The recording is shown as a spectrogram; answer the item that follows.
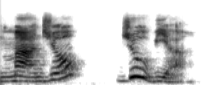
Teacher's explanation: em algumas regiões, os dois L's vão ser pronunciados como um som do Y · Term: yeísmo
